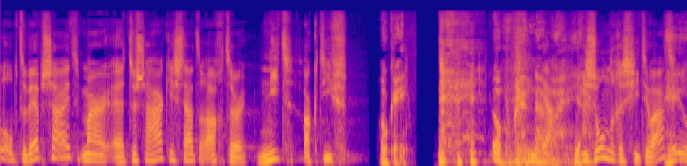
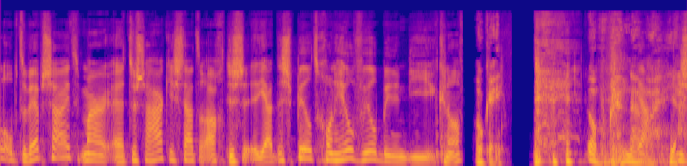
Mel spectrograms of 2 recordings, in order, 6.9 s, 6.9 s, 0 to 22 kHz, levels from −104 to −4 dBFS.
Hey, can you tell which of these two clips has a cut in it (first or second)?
second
